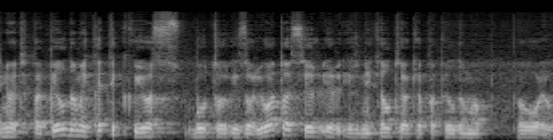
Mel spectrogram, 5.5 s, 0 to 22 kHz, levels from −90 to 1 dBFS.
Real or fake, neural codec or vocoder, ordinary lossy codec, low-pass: fake; autoencoder, 48 kHz, 128 numbers a frame, DAC-VAE, trained on Japanese speech; Opus, 32 kbps; 14.4 kHz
